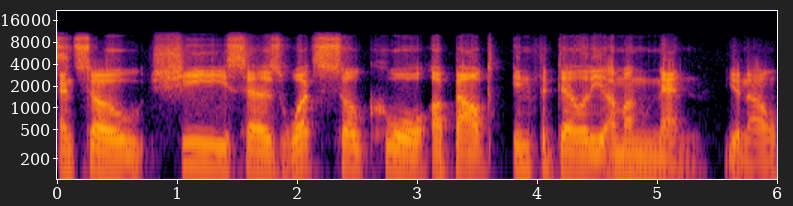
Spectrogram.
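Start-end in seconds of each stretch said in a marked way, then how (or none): none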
